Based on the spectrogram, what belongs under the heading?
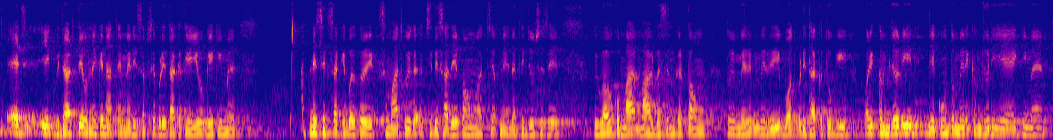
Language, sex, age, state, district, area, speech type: Hindi, male, 18-30, Rajasthan, Jodhpur, urban, spontaneous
